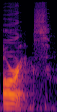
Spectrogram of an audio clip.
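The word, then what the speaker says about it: oryx: path rabbit and Onyx I think that's how you pronounce that I'm a little bit unsure with the way that it's written so I just checked the book to say it's orex not Onyx I don't I've not seen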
